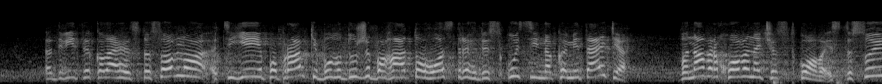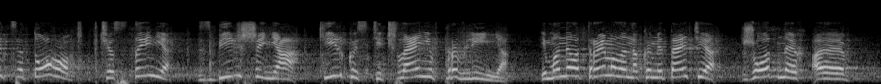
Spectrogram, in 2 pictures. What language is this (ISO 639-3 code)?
ukr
